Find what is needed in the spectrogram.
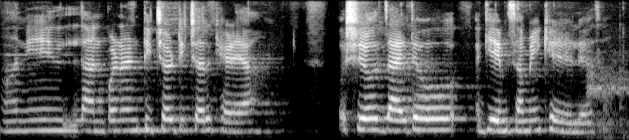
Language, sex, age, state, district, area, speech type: Goan Konkani, female, 18-30, Goa, Murmgao, urban, spontaneous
